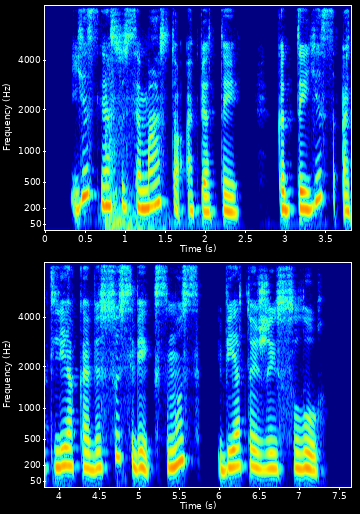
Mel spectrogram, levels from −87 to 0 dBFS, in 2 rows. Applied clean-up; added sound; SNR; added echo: none; Boom; 17 dB; none.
